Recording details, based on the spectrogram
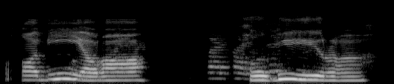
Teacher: Jangan ada hamzah di ujung.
